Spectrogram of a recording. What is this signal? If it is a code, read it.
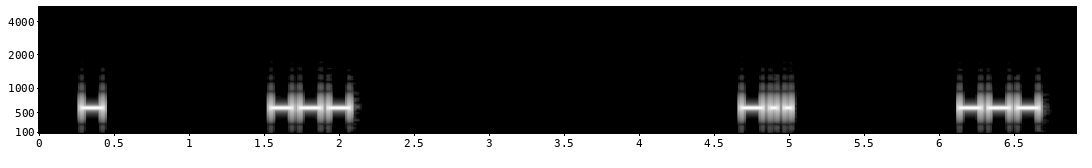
Morse code, heard as a keyed tone, about 25 wpm, spaced as for 7 wpm, 600 Hz. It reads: TO DO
